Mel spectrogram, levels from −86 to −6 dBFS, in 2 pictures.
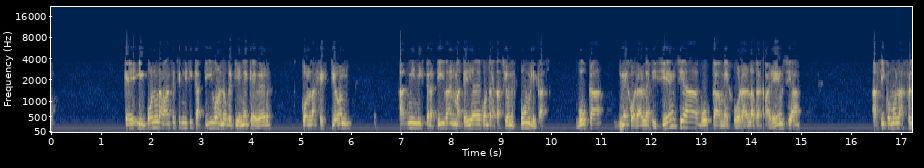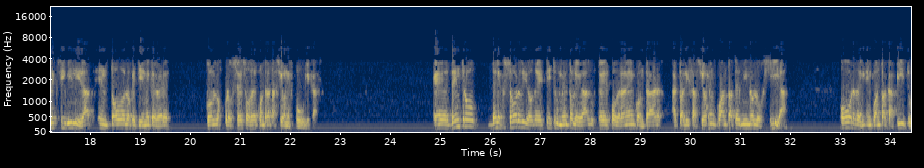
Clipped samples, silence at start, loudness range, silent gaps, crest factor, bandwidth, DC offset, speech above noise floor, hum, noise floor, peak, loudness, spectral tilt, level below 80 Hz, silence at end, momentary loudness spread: under 0.1%; 0 s; 3 LU; none; 18 dB; 7.2 kHz; under 0.1%; 39 dB; none; -61 dBFS; -6 dBFS; -23 LUFS; -7 dB/octave; -68 dBFS; 0 s; 5 LU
